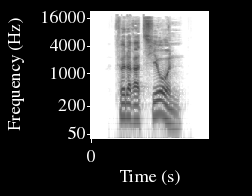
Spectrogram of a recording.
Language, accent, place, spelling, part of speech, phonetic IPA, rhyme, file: German, Germany, Berlin, Föderation, noun, [fødeʁaˈt͡si̯oːn], -oːn, De-Föderation.ogg
- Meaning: 1. federation (a union or alliance of organizations, both nationally and internationally) 2. federation (a federal state)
